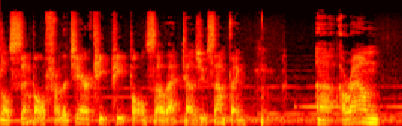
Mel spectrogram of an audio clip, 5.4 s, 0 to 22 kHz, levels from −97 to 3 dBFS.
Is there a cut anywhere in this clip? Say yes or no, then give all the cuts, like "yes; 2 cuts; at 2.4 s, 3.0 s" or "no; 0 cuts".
yes; 1 cut; at 3.5 s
